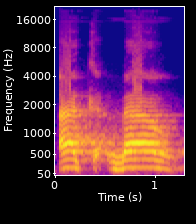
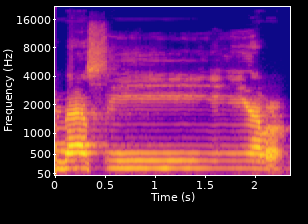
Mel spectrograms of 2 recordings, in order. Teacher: Ro letaknya di ujung lidah yang menempel langit-langit. Nah, langit-langitnya bukan di depan sendiri, tapi agak sedikit ke belakang. Itulah yang menjadikan ro menjadi tebal.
